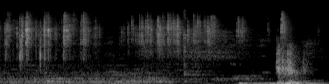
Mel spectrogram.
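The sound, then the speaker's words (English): Dice are rolled for a TN2 theology check in a game, rattling and clattering across a surface in a quick burst of bright, overlapping clicks, with a brief pause and then a heavier tumble near the end; no one speaks. “Roll those explodos.”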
